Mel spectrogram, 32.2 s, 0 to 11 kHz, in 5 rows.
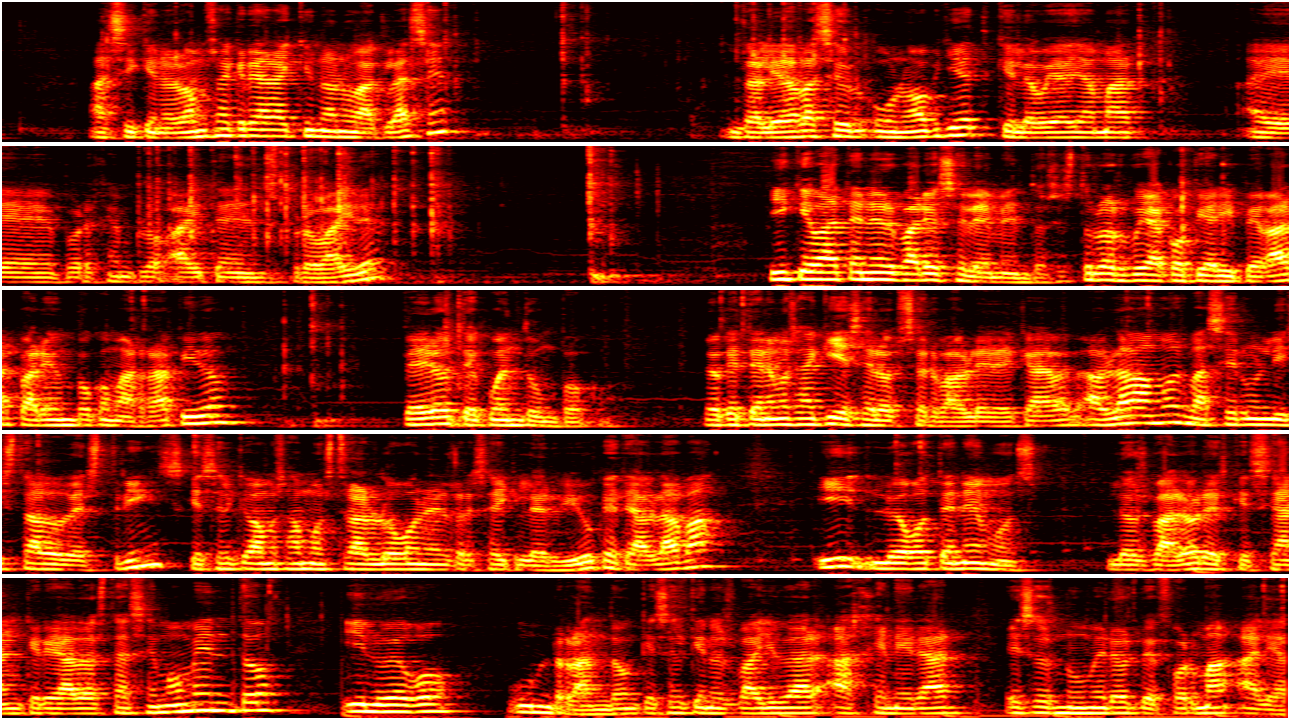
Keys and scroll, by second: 0.8 alt+Insert, 10.2 ctrl+z, 12.2 ctrl+v, 14.4 alt+Return.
